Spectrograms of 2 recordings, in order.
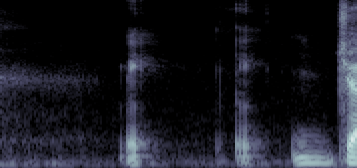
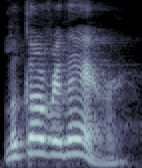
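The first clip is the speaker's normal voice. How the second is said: Marcia's voice; 13 semitones higher than usual. A narrator's reading. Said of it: "said Marcia".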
